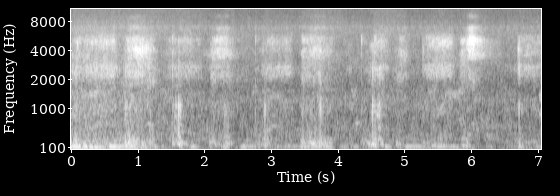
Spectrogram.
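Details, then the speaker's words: Baby snoring while drinking milk from a bottle that stays in its mouth; soft, rhythmic snorting breaths about 80 a minute with faint sucking noises. Snoring. "ngoroknya udah kayak bapaknya. Oh bubu ya Dik, bubu ngorok."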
